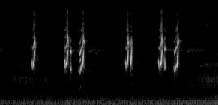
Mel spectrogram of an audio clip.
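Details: A calling quail gives short, bright, abrupt notes, singly and in rapid pairs, with clear gaps between the bursts and nothing else audible.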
